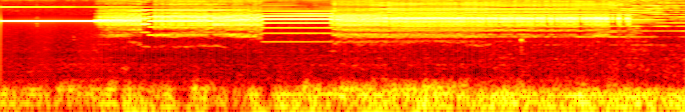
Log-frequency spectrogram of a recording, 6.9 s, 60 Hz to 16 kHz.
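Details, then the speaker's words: Homemade 0-50 V 5 A buck-boost converter from recycled ATX parts, output current turned down under current limiting: high thin whistle stepping in pitch over a low hum; normal coil whine, audible below about 12-13 kHz switching. "Quiero que escuchen cómo cambia el sonido, ese chirrío insoportable. cuando activo regulación de corriente, en este caso, ahora bajo la corriente de salida y empiezo a hacer esto."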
